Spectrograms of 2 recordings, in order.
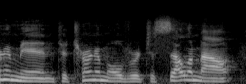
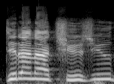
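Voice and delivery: Jesus' stern question; 5 semitones higher, 9 dB louder than usual. Retold or imitated. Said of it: "And Jesus answered them".

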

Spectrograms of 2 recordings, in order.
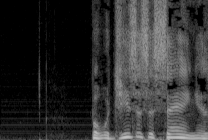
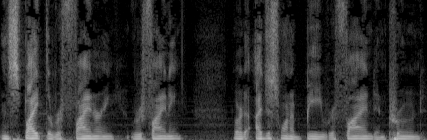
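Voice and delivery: closing prayer; 4 semitones lower than usual. Acted. Pastor closes in prayer.

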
